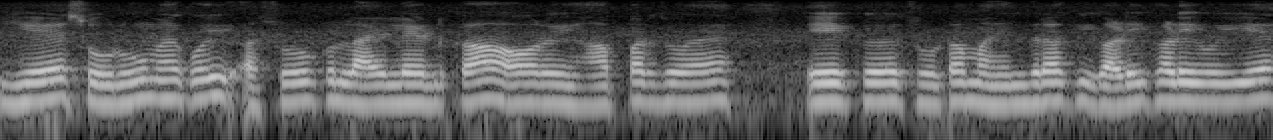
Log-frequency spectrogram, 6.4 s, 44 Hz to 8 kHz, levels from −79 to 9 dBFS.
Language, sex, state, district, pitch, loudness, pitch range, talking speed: Hindi, female, Haryana, Rohtak, 180 Hz, -16 LUFS, 175-185 Hz, 190 wpm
